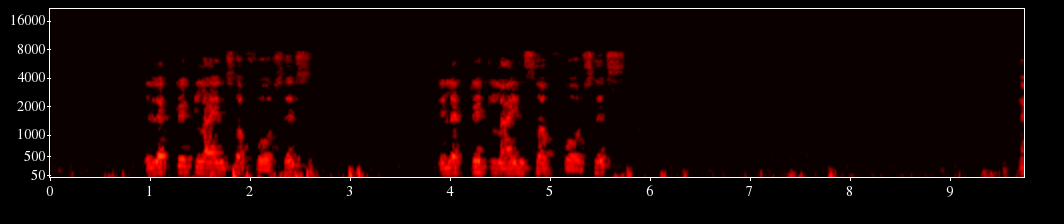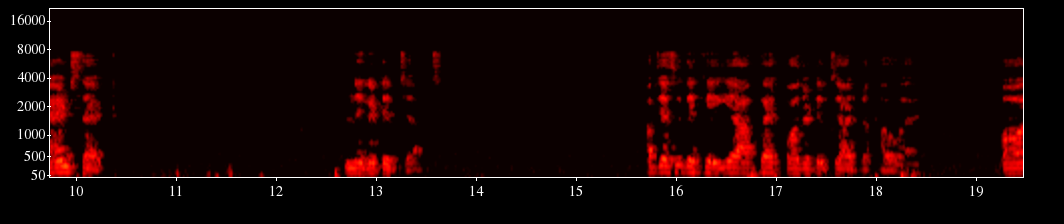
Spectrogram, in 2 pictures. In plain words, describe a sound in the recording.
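An older man speaks calmly into a microphone, explaining in short phrases with pauses.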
